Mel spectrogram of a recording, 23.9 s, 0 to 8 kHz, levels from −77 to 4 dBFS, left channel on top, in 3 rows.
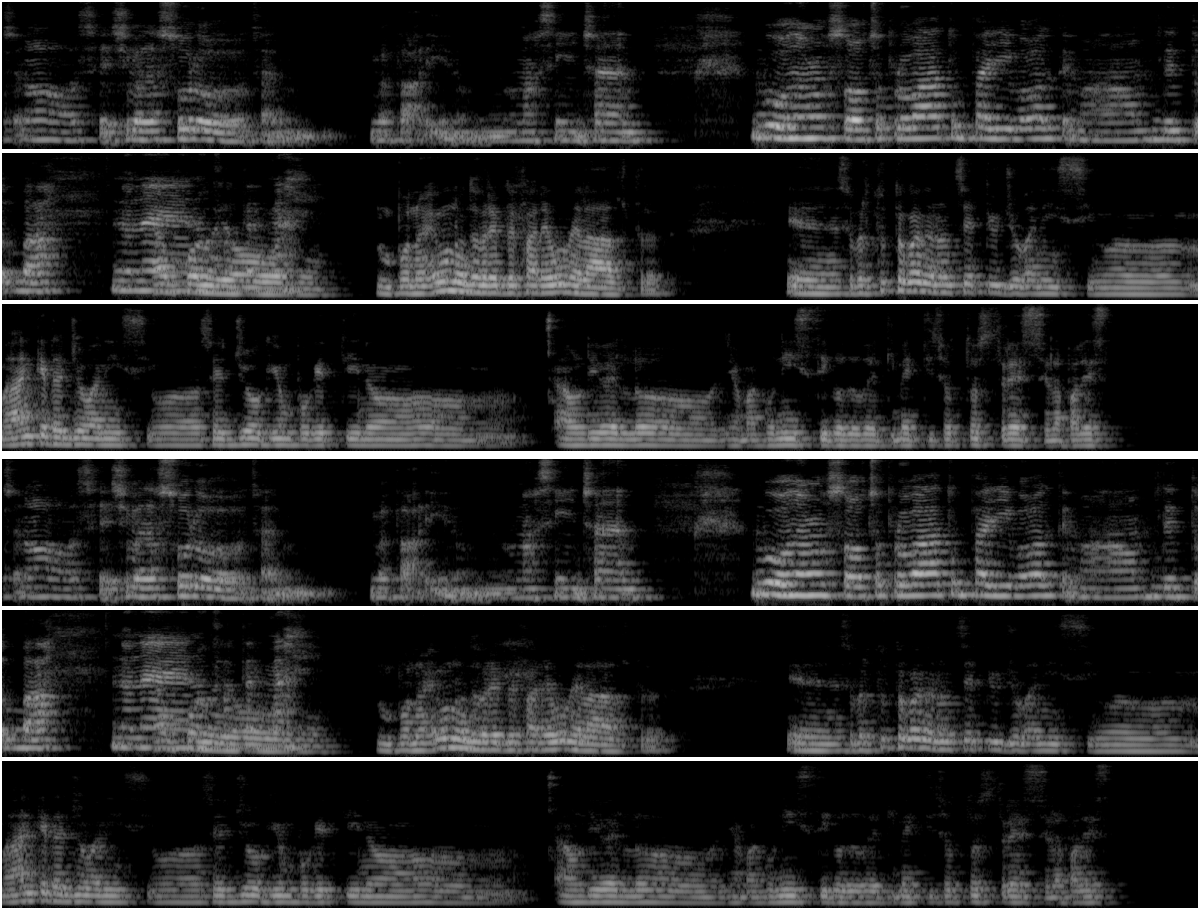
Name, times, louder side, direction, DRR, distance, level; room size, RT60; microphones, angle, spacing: voice 1, 0.0-2.1 2.5-10.0, equal, 40° right, 0.8 m, -32 dB
voice 2, 9.0-10.1 10.5-12.7 13.2-23.3, left 4 dB, 65° left, 0.4 m, -32 dB
2.4 x 2.4 x 2.4 m
head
